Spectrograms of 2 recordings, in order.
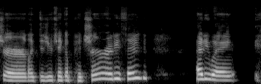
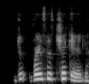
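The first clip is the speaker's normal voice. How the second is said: put-on grumpy, put-out, mildly angry tone; 3 semitones higher than usual. Retelling a partner's reply about what he ate at lunch: imitating an angry answer. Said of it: "he was kind of angry in his answer".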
